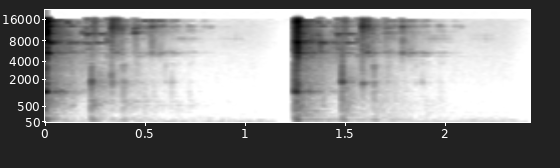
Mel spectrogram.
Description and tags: Dropping glass shard 5
Dropping a glass shard on a floor scattered with other shards.
Recorded with:
Zoom H4n op 120° XY Stereo setup
Octava MK-012 ORTF Stereo setup
The recordings are in this order.
glasses, breaking, ortf, dropping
